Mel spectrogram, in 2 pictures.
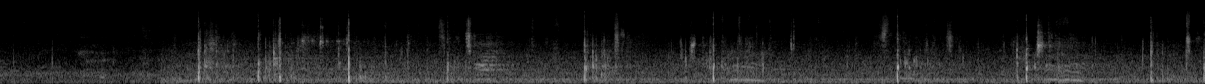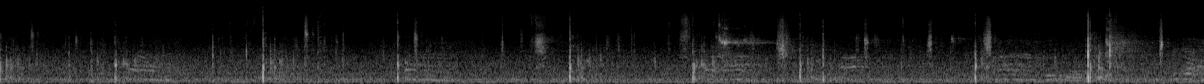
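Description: Tennis rally on a hard court: sharp racket strikes on the ball about every one to one and a half seconds, with short grunts from the players after many of the hits.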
